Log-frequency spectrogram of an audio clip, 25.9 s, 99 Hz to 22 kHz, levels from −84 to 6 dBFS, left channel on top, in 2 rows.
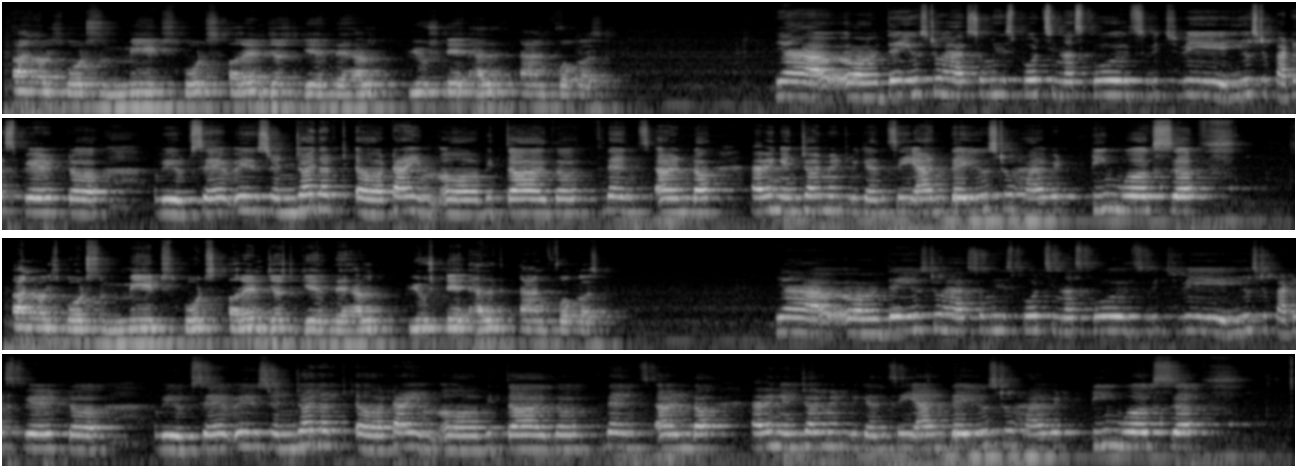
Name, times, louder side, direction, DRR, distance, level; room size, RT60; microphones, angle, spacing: voice 1, 0.1-6.0 22.2-22.3, right 2 dB, 80° right, 3.6 m, -29 dB
voice 2, 7.7-23.6 23.8-25.2, left 2 dB, 65° left, 3.0 m, -27 dB
22.5 x 17.5 x 9.1 m
head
